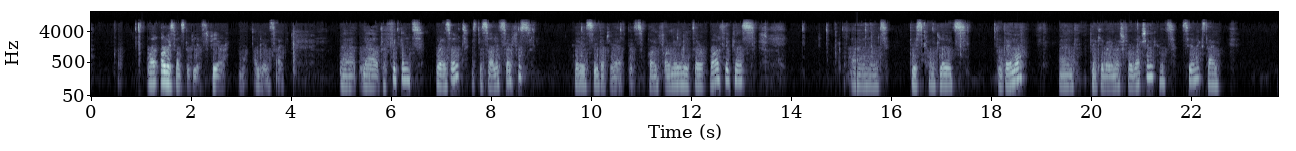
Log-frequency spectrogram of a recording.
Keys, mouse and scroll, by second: 0.8 right click, 1.4 right click, 1.7 click, 1.8 right click, 2.0 click, 2.2 right click, 2.4 right click, 5.9 click, 7.3 click, 8.5 right click, 9.7 right click, 12.0-12.5 middle drag, 12.5 right click, 13.6 middle click, 13.6 click, 14.2 right click, 14.9 shift+right click, 15.7 shift+right click, 16.7 shift+right click, 17.4 shift+right click, 23.7 click.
